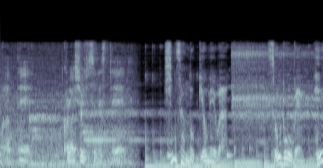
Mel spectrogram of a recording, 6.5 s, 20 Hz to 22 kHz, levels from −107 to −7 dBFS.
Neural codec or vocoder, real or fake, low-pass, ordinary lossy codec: codec, 16 kHz, 16 kbps, FreqCodec, smaller model; fake; none; none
